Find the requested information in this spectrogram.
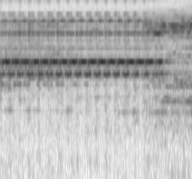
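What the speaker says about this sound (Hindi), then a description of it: "तभी रैकी का फोन जो उसने गलती से किचन में छोड़ दिया था वो रिंग हुआ" A mobile phone left in a kitchen rings with a steady electronic tone, continuous and fairly loud for the whole stretch, with nothing else over it.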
